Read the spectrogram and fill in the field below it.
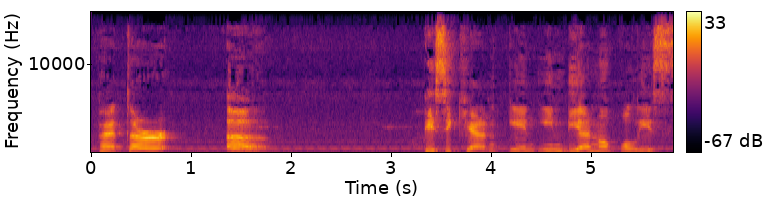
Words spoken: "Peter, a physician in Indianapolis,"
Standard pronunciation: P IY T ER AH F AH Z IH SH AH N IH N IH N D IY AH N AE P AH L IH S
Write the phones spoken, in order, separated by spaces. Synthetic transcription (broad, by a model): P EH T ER AH P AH S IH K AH N IH N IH N D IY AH N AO P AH L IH S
